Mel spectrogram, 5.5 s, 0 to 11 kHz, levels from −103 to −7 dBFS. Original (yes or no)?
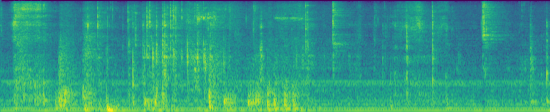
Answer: yes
